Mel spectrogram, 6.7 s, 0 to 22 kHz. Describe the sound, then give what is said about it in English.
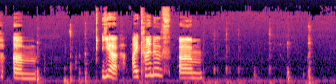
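Ten-sided dice clatter in a scattering of small, sharp clicks and taps, fairly quiet, following a few drawn-out vocal sounds from a person. “That's how you roll. Oh no, I have dice. I find some d10s.”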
